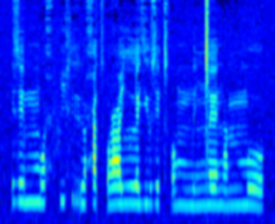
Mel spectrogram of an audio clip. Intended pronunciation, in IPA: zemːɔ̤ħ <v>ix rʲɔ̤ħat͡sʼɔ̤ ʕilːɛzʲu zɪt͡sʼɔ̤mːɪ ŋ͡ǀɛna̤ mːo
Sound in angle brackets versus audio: incorrect: f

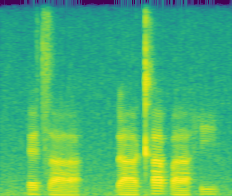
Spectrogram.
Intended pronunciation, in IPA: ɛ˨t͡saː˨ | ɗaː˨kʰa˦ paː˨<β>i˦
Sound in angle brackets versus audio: incorrect: h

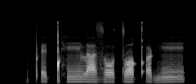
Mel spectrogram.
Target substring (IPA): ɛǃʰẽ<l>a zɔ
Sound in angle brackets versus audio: correct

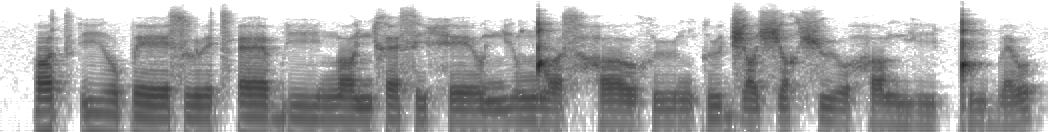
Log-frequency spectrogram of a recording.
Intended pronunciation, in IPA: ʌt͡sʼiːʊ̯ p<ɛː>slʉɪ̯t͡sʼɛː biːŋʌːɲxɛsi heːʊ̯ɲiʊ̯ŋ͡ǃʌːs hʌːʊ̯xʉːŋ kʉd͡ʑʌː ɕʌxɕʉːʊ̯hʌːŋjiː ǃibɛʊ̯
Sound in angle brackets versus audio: incorrect: eː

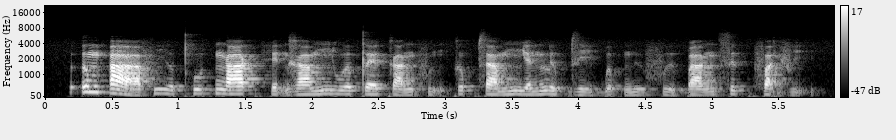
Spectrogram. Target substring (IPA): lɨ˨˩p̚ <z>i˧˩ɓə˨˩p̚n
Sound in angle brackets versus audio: correct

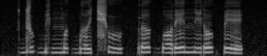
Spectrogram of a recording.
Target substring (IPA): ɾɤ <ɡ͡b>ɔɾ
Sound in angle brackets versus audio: correct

